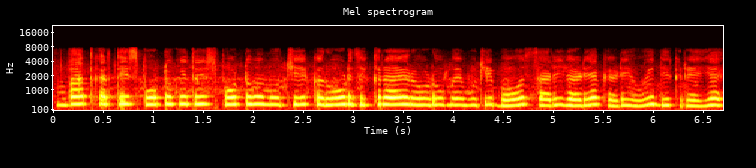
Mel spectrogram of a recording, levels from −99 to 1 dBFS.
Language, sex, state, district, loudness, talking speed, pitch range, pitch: Hindi, male, Himachal Pradesh, Shimla, -14 LUFS, 230 wpm, 295-335 Hz, 320 Hz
